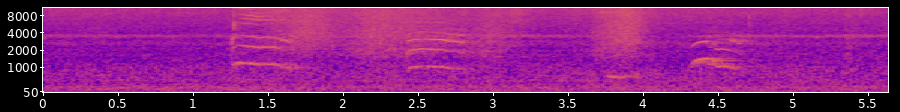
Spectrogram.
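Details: Mother cat, angered as someone lifts her kitten Guitar out of a box and carries it close to her, gives several short falling meows, high thin calls spaced about a second apart over a steady low rumbling background hum.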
